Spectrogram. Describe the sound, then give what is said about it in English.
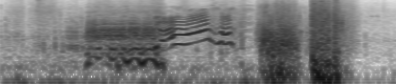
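A horse whinnies, a shaky, quavering call that slides downward, then gives two loud, breathy snorts right after. “get off the horse”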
